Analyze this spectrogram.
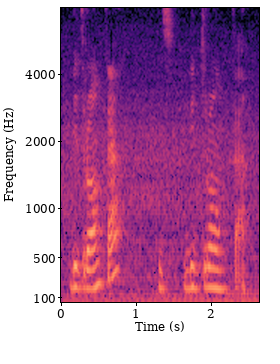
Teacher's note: You're putting the like emphasis on that second syllable because it's the second to last.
